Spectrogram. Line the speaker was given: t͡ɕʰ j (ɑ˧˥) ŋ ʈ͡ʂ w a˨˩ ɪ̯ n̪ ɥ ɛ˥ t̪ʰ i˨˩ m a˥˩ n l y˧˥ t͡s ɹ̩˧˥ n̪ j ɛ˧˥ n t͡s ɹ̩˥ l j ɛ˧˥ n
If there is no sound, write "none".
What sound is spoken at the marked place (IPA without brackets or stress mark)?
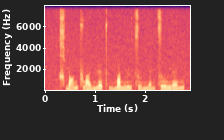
ɑ˧˥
